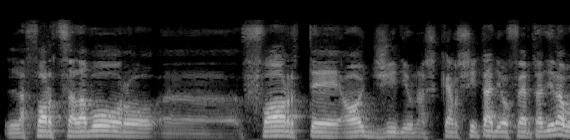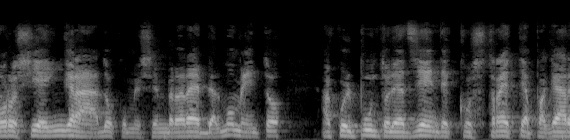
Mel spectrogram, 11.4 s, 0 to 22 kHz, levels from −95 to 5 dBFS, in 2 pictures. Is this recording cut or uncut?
cut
